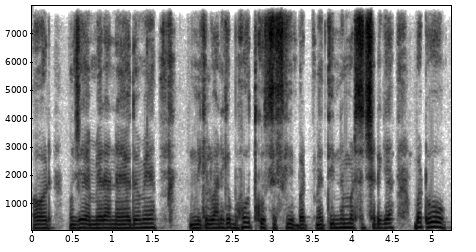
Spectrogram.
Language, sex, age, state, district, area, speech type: Hindi, male, 18-30, Uttar Pradesh, Varanasi, rural, spontaneous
